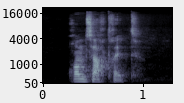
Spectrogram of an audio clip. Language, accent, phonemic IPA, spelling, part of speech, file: French, France, /pʁɑ̃.dʁə sa ʁə.tʁɛt/, prendre sa retraite, verb, LL-Q150 (fra)-prendre sa retraite.wav
- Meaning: to retire (stop working)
